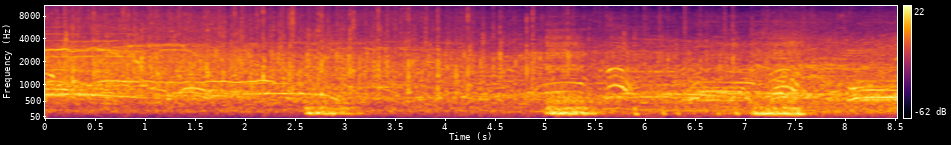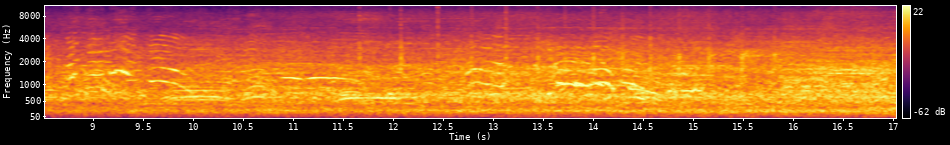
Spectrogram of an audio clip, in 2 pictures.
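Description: People in a large crowd whistle shrilly.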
